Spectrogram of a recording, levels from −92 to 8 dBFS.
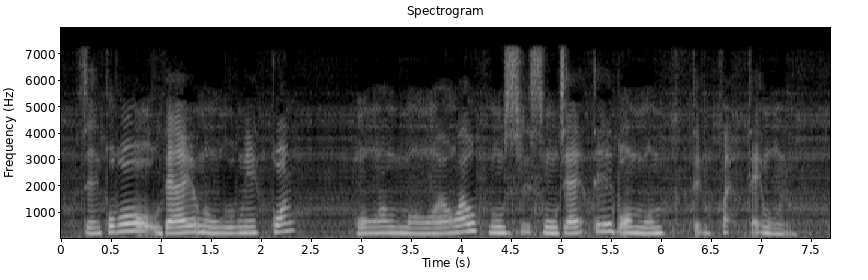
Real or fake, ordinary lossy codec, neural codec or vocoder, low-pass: fake; MP3, 48 kbps; autoencoder, 22.05 kHz, a latent of 192 numbers a frame, VITS, trained on many speakers; 7.2 kHz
